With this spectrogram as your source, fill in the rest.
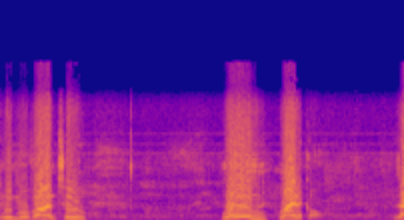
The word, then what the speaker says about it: Reinagel: From Airship 27, we move on to Wayne Reinagel. Is that how it's pronounced, Wayne?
